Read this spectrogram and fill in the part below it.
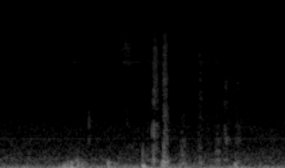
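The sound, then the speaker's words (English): A dog sniffs in a handful of quick, breathy bursts, soft and airy, with a short cluster of sharper snuffles in the middle and no one talking. “Dog sniffing in your ear.”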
